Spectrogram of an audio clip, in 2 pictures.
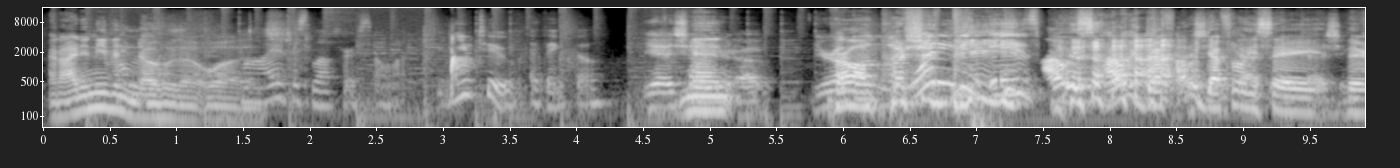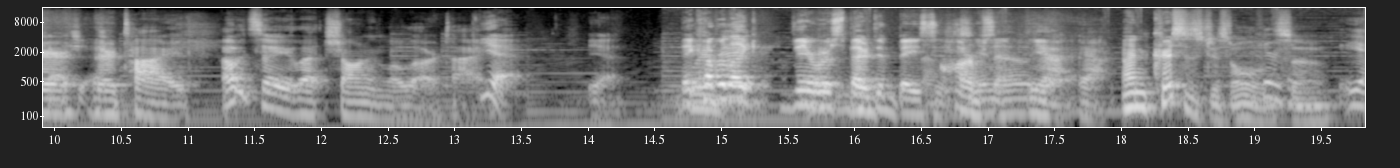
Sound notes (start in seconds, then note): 7.6 Gavin laughs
